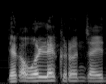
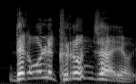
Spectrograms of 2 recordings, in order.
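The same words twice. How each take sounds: First: Said in the usual way. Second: Higher, louder, stressing 내가; 내가 punched high and loud in full preaching; preached confession. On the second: Acted. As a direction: proclaim 내가 원래 그런 자예요 loudly. Repeats confession, preached then calm.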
